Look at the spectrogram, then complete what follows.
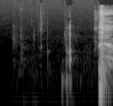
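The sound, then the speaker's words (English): A couple of small throat sounds lead into one loud cough near the end, with no talking. “I can't stop coughing either.”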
